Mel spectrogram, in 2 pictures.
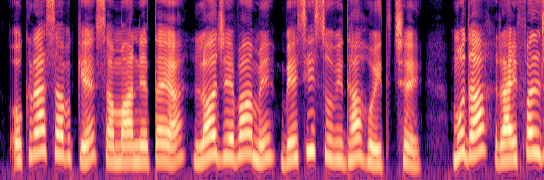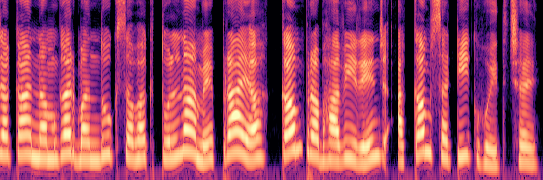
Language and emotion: Maithili, neutral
